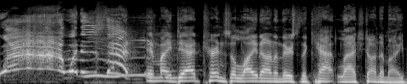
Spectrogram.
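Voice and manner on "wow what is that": very high, drawn-out shrieking wail, acted. Retelling the night the cat latched onto them, acting out a scream. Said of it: "I also start screaming like".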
